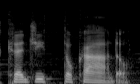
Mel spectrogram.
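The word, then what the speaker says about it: クレジットカード: So instead of credit card, in Japanese it's kredito kado, which is using all the present kanas to make up a word pretty similar to the original one.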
